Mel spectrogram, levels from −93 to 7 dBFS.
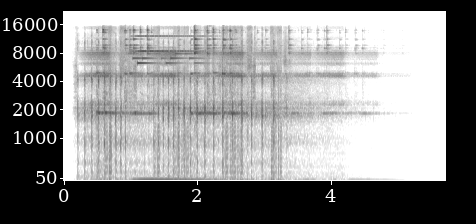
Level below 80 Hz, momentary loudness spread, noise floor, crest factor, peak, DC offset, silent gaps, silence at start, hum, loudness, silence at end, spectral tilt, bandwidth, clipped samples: -68 dBFS; 21 LU; -79 dBFS; 26 dB; -6 dBFS; under 0.1%; none; 0.15 s; none; -25 LUFS; 1.35 s; 3.5 dB/octave; 16 kHz; under 0.1%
